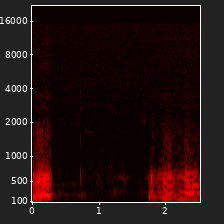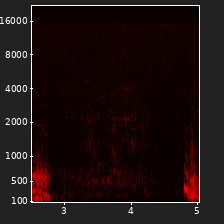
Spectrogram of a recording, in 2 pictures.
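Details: Sleeping house cat snoring, with a brief raspy breath at the start, a fuller buzzing snore of about one second midway, and another beginning at the end, separated by near silence.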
